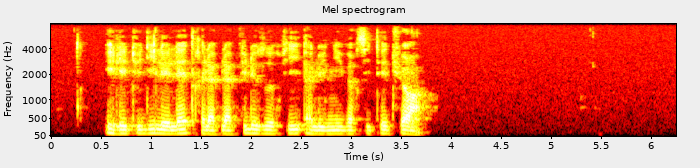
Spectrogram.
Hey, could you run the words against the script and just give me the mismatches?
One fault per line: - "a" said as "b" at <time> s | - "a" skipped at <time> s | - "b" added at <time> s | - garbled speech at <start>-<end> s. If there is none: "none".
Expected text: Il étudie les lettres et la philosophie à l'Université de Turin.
- "la" added at 1.7 s
- "de" skipped at 3.4 s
